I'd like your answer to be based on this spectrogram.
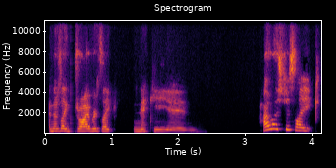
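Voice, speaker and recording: A woman's voice: on the high side, very animated, unhurried, a little mellow. A woman chatting informally as a panellist, often dropping "like" into her sentences. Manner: informal, peppered with "like". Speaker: podcast panellist. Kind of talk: casual motorsport panel chat.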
